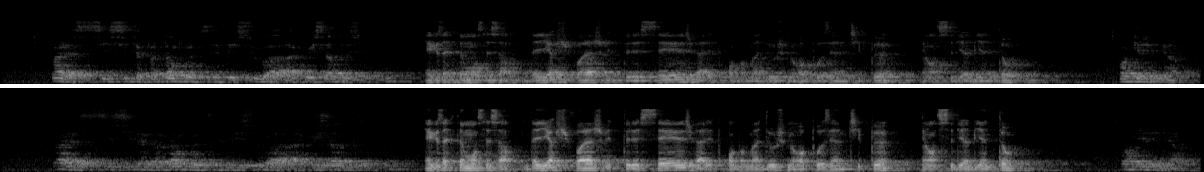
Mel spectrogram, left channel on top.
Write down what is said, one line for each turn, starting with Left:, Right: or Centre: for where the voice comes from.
Left: Ouais, si, si t'as pas de temps pour utiliser tes sous, à, à quoi ils servent les sous?
Right: Exactement, c'est ça. D'ailleurs, je, voilà, je vais te laisser, je vais aller prendre ma douche, me reposer un petit peu, et on se dit à bientôt.
Left: Ok, génial.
